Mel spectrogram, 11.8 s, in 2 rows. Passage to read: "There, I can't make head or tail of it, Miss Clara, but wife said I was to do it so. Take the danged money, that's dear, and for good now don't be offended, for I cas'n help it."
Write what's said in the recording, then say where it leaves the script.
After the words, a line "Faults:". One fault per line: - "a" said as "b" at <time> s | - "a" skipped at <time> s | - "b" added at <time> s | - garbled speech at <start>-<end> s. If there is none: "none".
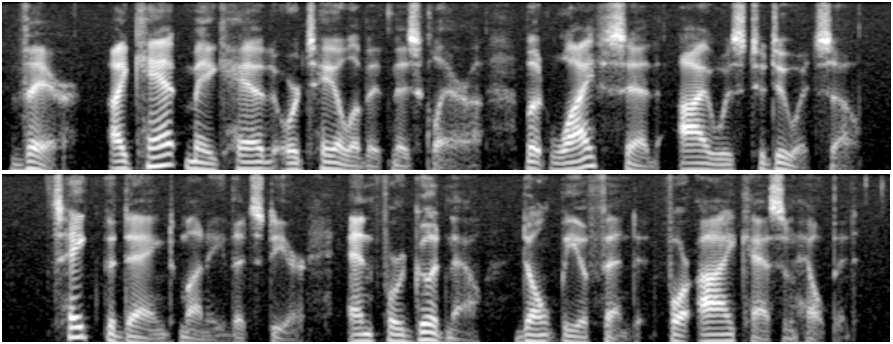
"There, I can't make head or tail of it, Miss Clara, but wife said I was to do it so. Take the danged money, that's dear, and for good now don't be offended, for I cas'n help it."
Faults:
none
